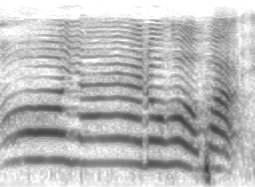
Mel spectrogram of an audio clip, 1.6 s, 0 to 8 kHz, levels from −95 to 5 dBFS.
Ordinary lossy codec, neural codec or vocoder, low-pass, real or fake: AAC, 32 kbps; none; 7.2 kHz; real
